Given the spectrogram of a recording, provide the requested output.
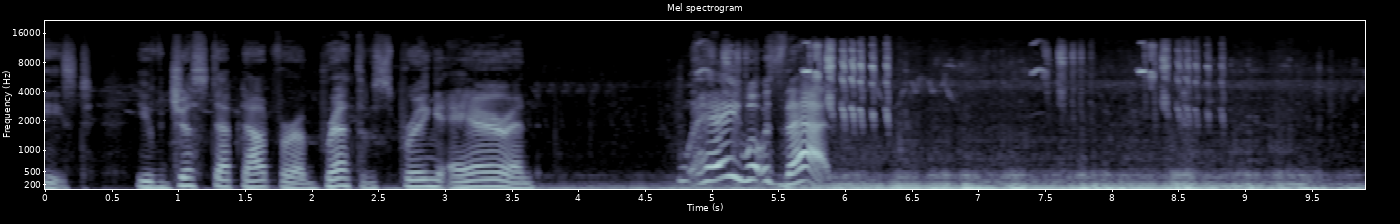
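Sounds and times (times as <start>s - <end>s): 
speech: 0.0s - 3.8s, 4.8s - 6.5s
ruby-throated hummingbird low steady wing hum: 2.6s - 9.9s
ruby-throated hummingbird thin high squeaky chirps: 4.7s - 9.1s, 9.8s - 9.9s.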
